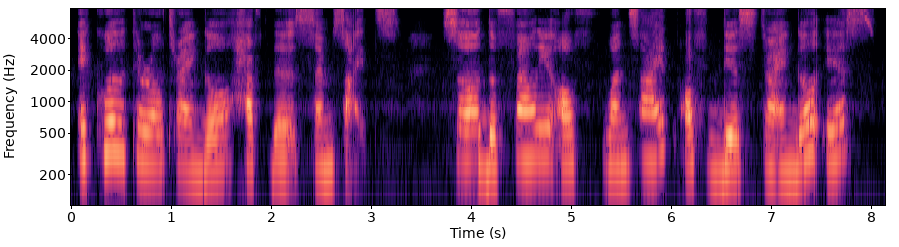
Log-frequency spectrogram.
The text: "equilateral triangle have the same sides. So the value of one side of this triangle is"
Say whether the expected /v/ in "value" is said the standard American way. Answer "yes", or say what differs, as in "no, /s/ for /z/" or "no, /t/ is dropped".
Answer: no, /f/ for /v/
